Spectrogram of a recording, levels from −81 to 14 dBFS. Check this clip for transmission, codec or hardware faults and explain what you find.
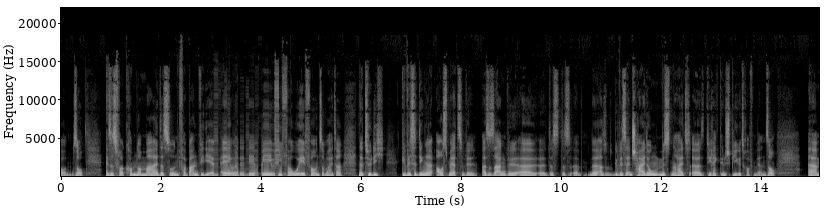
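One fault stands out, robotic sound from repeated short buffers, from 3.03 to 4.58 s, just after "wie die". The speech turns into a rigid, metallic buzz fixed at 100 Hz, tracking the syllables only loosely. This is likely a stream arriving too slowly: the decoder keeps replaying the last chunk of audio while fresh material is skipped, and a 100 Hz drone fits a 10 ms chunk looping for most of that stretch.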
